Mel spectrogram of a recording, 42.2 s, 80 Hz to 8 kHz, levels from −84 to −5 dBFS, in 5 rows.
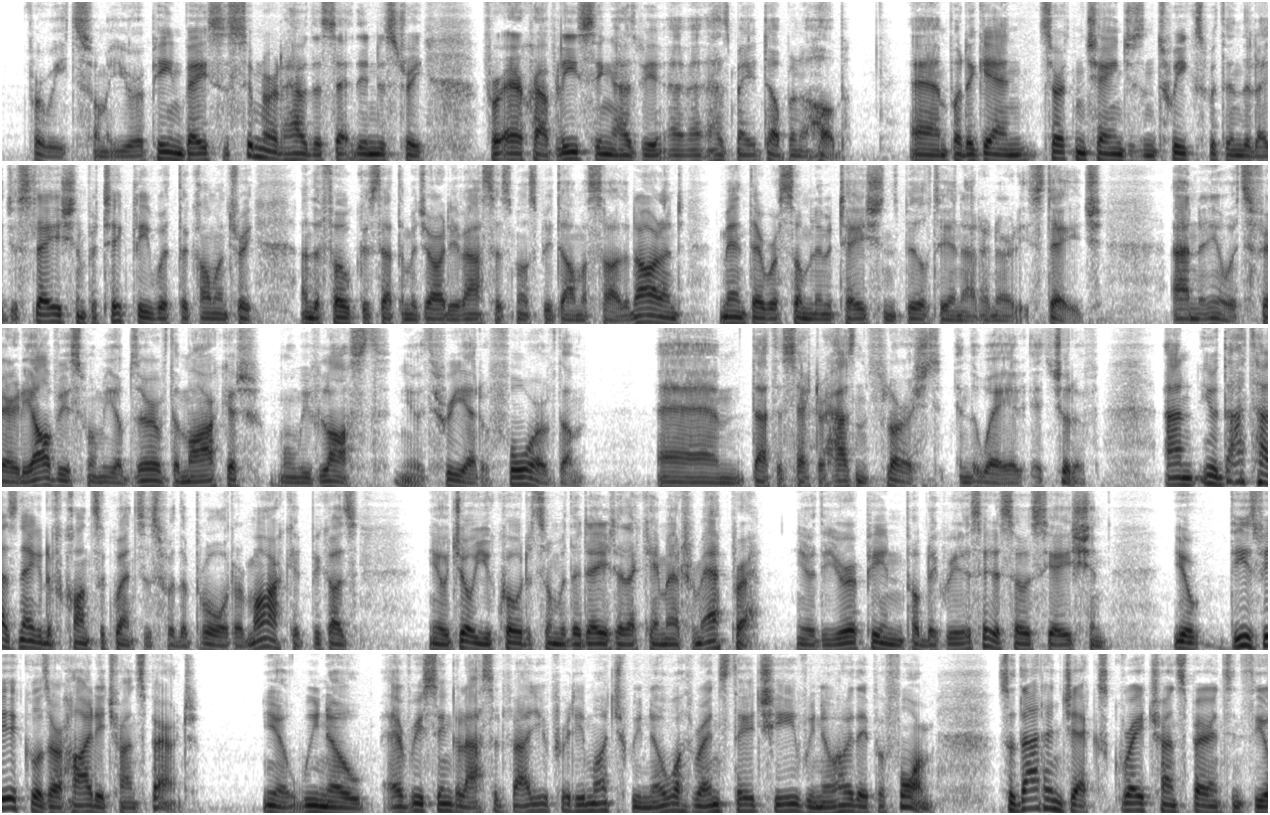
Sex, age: male, 30-49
